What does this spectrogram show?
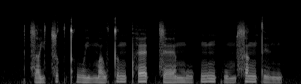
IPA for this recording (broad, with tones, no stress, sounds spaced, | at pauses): t͡s ɐ˨˧ j t͡s ʊ˥ k̚ t̪ʰ uː˨ j m ɐ˨˥ w t̪ ʊ˥ ŋ pʰ ɛː˥ t̚ t͡s ɛː˨˧ m uː˨˥ k̚ m ʊ˥ ŋ kʷ ɐ˨˥ m s ɐ˥ ŋ t̪ ɪ˨˩ ŋ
